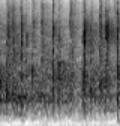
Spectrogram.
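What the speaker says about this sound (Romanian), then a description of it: "să-l aplaudăm!" Neighbours clap together at an apartment-block meeting after the block president election result is announced; a brief, dense burst of steady applause with a few sharper individual claps.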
